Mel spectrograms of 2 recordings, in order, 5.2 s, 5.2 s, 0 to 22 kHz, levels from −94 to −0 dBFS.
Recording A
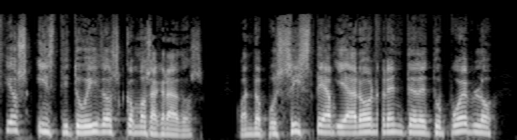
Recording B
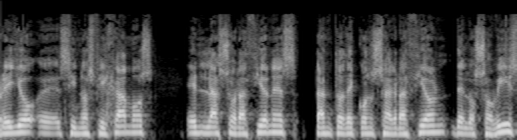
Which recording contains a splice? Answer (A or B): A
